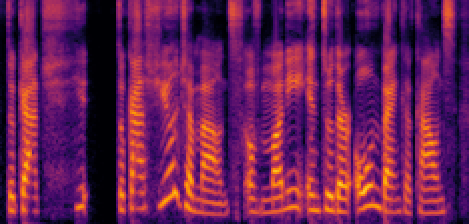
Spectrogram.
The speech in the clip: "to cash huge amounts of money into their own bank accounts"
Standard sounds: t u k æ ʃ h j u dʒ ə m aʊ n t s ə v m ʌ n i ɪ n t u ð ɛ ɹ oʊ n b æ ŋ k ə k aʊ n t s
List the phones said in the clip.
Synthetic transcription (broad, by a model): t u k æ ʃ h j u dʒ ə m aʊ n t s ə v m ʌ n i ɪ n t u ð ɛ ɹ oʊ n b æ ŋ k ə k aʊ n t s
